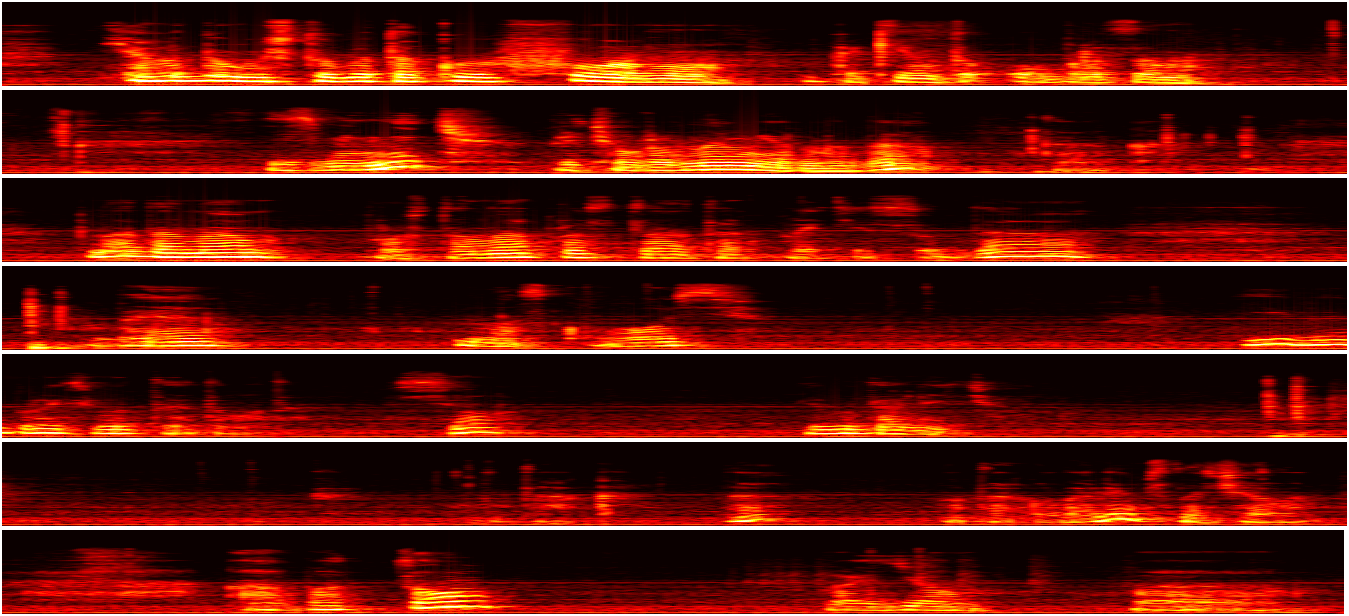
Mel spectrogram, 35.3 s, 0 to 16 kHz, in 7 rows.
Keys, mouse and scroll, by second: 8.7 KP_3, 9.3 KP_1, 10.0-10.5 scroll up 2, 10.8-12.9 scroll down 4, 12.9 click, 15.0 b, 18.2 click, 19.2 click, 22.0-23.0 scroll up 3, 24.7 d, 26.7-29.8 middle drag, 30.7-31.8 scroll down 2, 33.3-35.2 drag.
